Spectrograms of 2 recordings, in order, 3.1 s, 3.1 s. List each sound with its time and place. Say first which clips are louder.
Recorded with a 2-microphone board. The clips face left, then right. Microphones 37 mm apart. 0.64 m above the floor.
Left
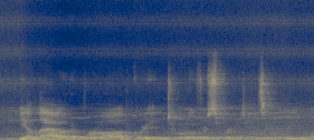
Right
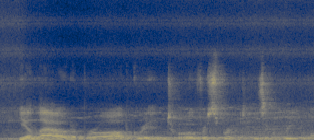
0.2 s a woman speaking: right 1 dB; 5° right (ahead or behind), 1.1 m; by 3.1 s 35° right (ahead or behind), 2 m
